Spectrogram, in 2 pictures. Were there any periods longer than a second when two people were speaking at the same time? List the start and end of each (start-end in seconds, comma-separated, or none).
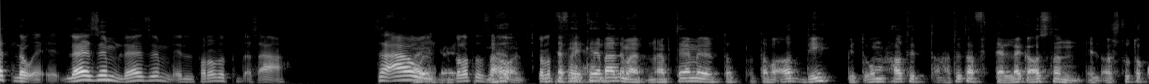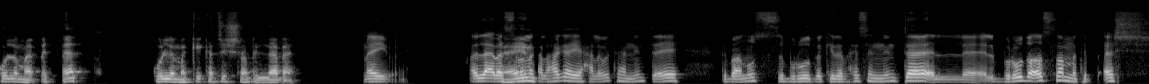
4.1-6.3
